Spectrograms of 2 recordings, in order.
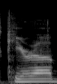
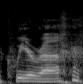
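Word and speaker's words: Qi'ra: It was Kira, but it was spelled with a Q-I-R-A. And I like Kira? calling her Queera.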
